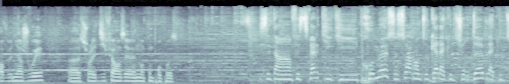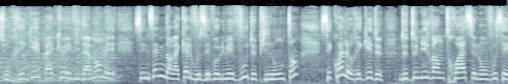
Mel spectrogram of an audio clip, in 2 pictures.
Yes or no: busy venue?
yes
